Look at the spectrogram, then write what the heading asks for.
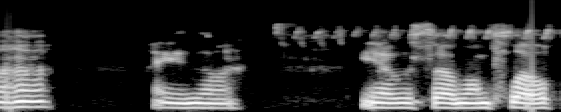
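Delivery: put-on, acted, minimal-effort delivery. Acting out going on a show and doing the least: acting out doing the least. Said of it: "I'm gonna do the least, the least".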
